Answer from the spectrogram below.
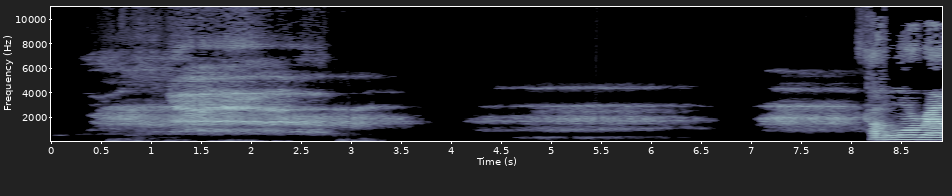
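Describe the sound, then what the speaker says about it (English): Slow, audible breaths during a morning yoga practice, three long airy exhales separated by pauses, soft and close, with a faint low voice under the first and a louder voice at the end. "Breathing."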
